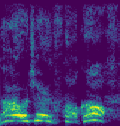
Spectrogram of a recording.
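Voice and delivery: very high, slow, drawn-out angry lumberjack voice. Talking about axe throwing coming from Canada, mock-angry lumberjack voice. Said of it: "some angry lumberjack program saying".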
